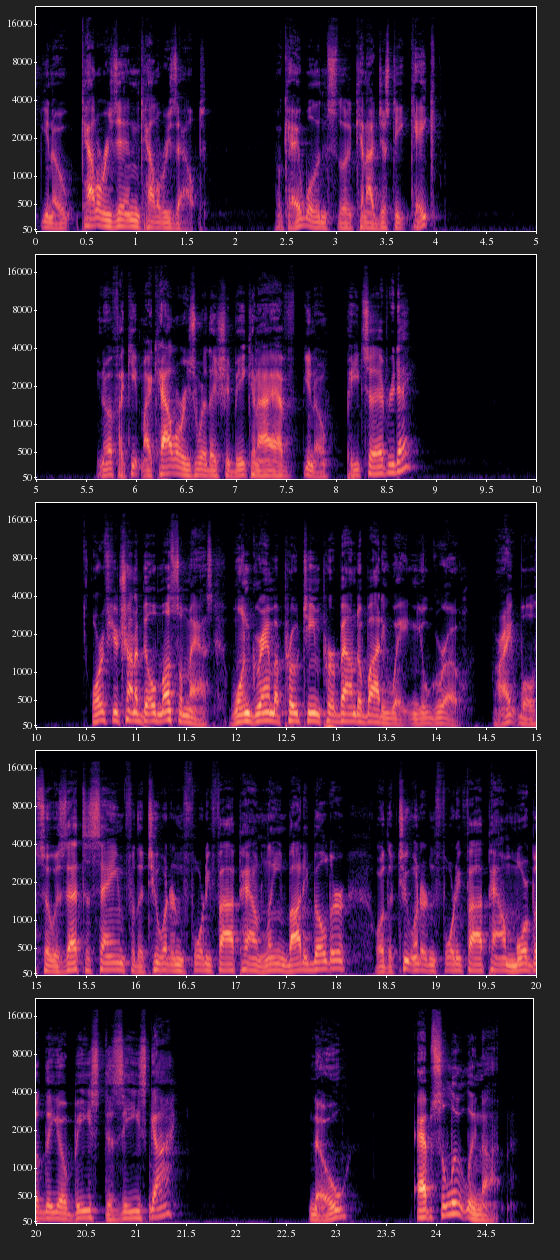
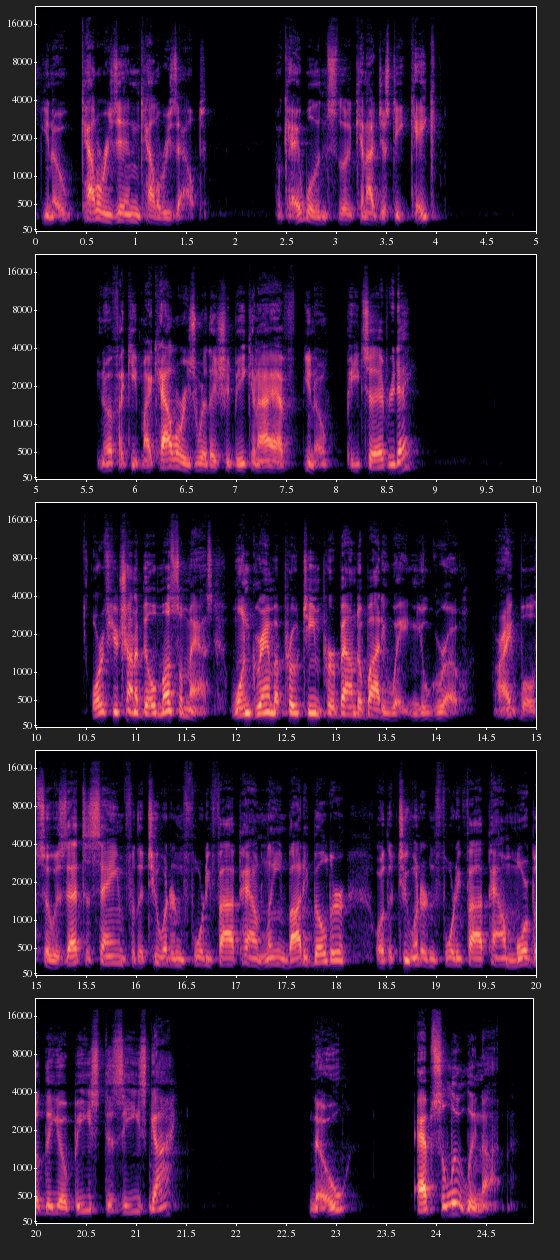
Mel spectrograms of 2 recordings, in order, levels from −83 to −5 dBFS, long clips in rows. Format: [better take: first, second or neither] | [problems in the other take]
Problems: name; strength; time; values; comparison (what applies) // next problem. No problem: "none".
first | thin; very slightly; fading below 300 Hz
